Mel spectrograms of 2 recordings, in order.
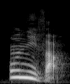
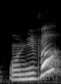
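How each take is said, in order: First: The voice falls at the end. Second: The voice rises at the end. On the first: It is a statement. "I'm not saying on y va" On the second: It is a question. "I'm saying on y va?"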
